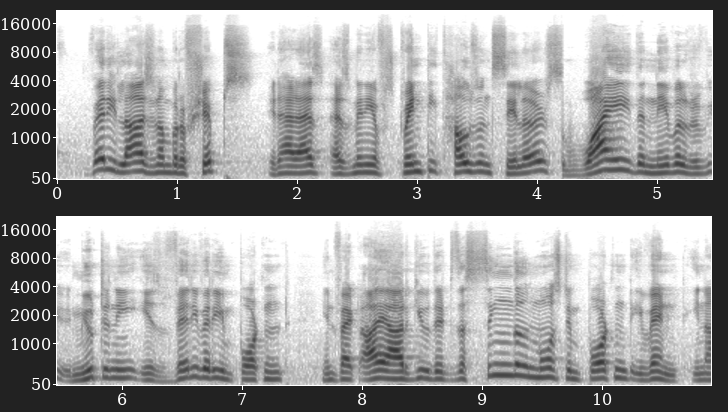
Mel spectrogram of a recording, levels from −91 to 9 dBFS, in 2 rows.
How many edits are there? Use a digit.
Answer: 1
